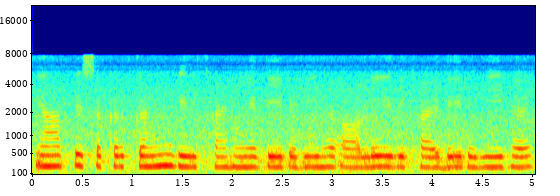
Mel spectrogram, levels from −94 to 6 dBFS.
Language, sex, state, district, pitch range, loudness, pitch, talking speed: Hindi, female, Jharkhand, Ranchi, 205-215 Hz, -13 LUFS, 210 Hz, 140 wpm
